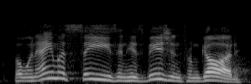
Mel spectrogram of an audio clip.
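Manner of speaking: ordinary talk, nothing marked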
